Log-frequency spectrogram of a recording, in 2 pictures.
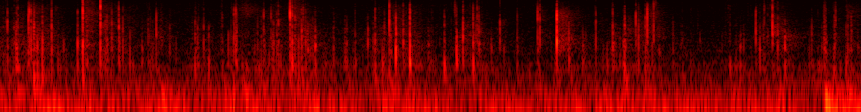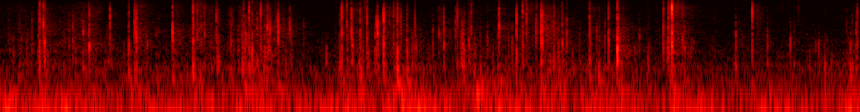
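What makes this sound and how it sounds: Fingertips and medium-length painted nails press and crinkle the loose, thin clear cellophane wrap sealing a folded blue terry Carnival towel lying flat on a table. The result is a steady stream of bright, crackling crinkles with sharp, quick-decaying snaps and no ring.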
